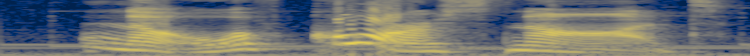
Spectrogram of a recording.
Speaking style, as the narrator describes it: grumbled Gretchen, feeling embarrassed

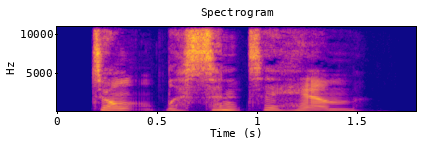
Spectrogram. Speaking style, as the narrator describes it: I begged

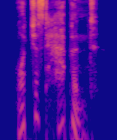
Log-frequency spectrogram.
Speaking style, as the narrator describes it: I asked quietly

